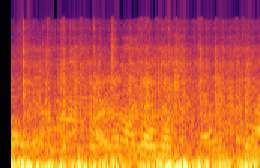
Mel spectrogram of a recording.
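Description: Several people talking over one another at an outdoor food-serving line, with a steady low rumble underneath and occasional light clicks and clinks.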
